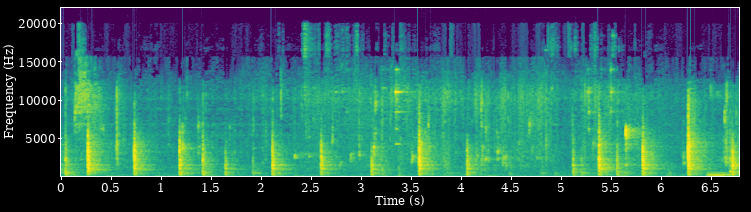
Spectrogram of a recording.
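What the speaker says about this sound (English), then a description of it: "now let's go ahead and stir everything together" Metal utensil scraping and clanking against a pot of shrimp boil in a quick irregular rhythm, close and clear, with no talking.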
